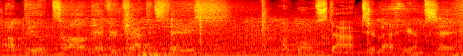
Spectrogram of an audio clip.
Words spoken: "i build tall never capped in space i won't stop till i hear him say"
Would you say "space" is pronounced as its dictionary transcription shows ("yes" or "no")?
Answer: no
